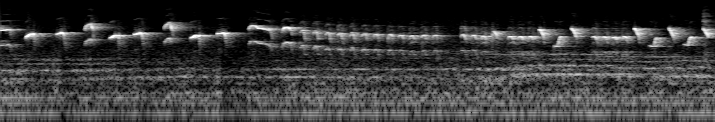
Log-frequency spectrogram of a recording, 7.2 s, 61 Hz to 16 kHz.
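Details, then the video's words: Wambi Mini (Tieu Mi), imported, in steady song: repeated two-part whistled phrases that step up and down, delivered rapidly and evenly, with a faint low background drone. "Wambi Mini Asli Impor/Tieu Mi Gacor 12 Menit Non Stop"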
